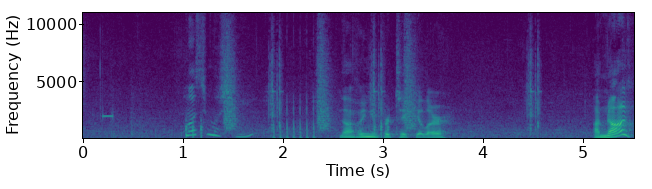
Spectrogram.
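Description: A man talks calmly on a phone.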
